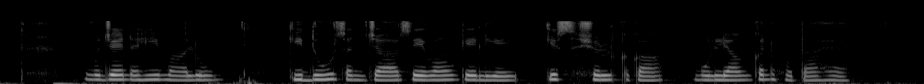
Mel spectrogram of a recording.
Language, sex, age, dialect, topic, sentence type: Hindi, female, 56-60, Marwari Dhudhari, banking, statement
